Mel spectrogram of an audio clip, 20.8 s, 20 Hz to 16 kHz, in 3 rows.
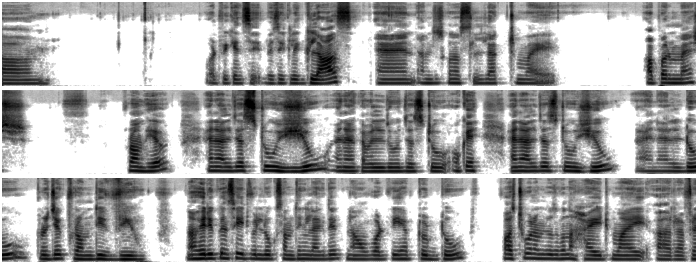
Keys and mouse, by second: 5.0 click, 6.4 click, 7.5 click, 9.8 u, 12.7 u, 18.5 Tab, 19.1 click, 20.0 h.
